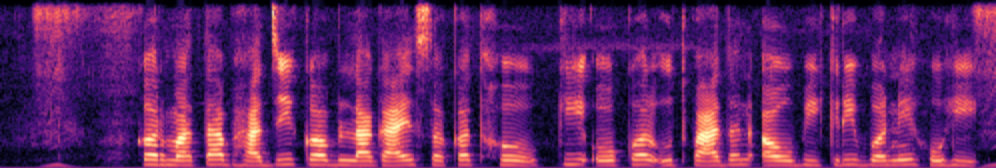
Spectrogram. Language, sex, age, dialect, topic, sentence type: Chhattisgarhi, female, 31-35, Northern/Bhandar, agriculture, question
